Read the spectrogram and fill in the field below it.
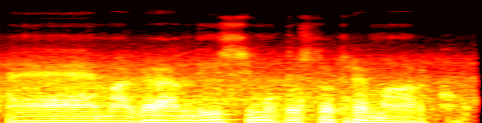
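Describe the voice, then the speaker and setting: A man giving amateur football commentary on a video game match, with casual asides and excited repeats of player names as attacks build. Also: extremely low pitch, moderate pace. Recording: clearly noisy home recording.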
